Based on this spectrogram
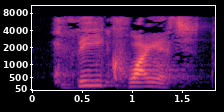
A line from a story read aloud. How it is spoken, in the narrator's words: Jesus said sternly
